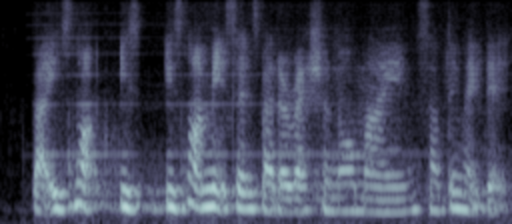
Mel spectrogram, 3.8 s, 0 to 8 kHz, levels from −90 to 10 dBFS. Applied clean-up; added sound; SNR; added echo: neural separator model SepFormer DNS4.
